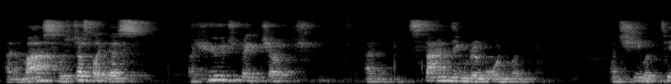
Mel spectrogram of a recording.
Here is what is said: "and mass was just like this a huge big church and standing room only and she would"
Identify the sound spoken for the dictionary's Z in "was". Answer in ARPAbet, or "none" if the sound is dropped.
Z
